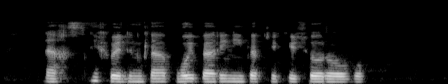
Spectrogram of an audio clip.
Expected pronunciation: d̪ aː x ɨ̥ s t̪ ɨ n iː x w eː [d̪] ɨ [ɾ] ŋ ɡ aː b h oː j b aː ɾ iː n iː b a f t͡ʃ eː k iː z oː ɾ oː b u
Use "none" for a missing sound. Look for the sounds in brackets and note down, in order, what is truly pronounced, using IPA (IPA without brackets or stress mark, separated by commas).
d̪, none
